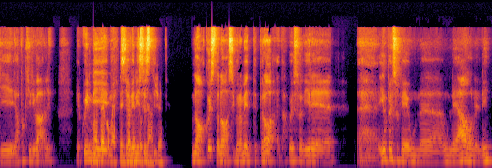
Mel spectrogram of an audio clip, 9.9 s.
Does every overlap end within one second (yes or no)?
no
